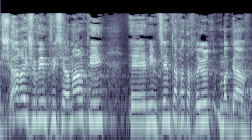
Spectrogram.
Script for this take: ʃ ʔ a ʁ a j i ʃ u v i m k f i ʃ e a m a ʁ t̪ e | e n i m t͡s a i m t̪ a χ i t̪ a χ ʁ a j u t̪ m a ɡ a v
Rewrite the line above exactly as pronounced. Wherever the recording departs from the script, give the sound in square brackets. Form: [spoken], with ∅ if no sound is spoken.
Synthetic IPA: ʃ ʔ a ʁ a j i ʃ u v i m k f i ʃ e a m a ʁ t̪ [i] | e n i m t͡s a i m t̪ a χ [a] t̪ a χ ʁ a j u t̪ m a ɡ a v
